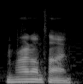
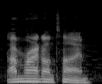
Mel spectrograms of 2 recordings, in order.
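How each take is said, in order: Both takes have the same delivery.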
